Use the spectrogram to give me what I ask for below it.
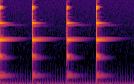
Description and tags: Tapping a Kitchen Aid dough hook with a pencil four times. Recorded with a contact mic taped to the base.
